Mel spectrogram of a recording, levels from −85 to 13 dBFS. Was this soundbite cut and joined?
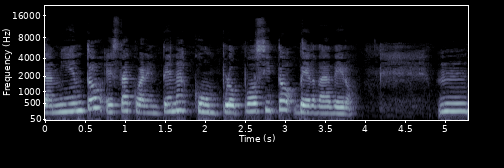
no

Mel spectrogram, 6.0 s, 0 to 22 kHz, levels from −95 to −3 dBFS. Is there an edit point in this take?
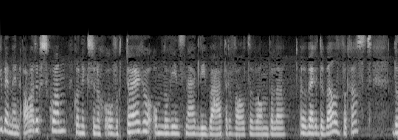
yes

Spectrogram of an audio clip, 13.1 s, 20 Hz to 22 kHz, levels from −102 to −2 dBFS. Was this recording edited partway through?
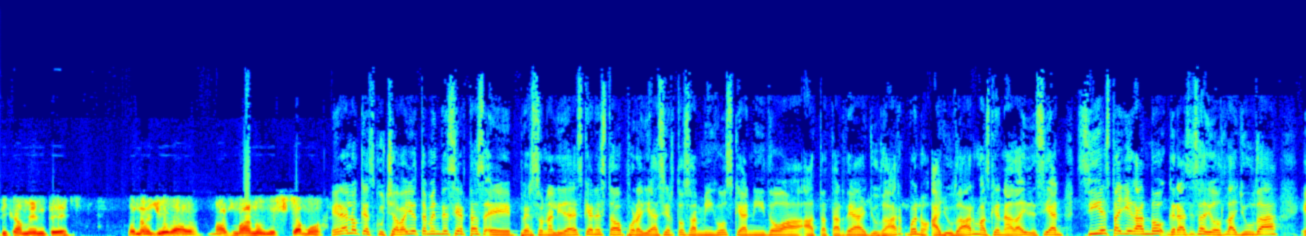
yes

